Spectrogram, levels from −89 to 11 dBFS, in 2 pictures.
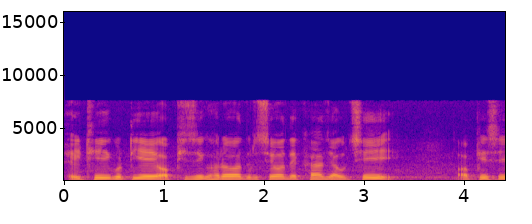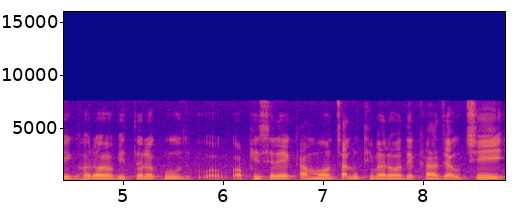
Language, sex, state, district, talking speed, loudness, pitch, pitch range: Odia, female, Odisha, Malkangiri, 95 wpm, -17 LUFS, 140 Hz, 130-145 Hz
